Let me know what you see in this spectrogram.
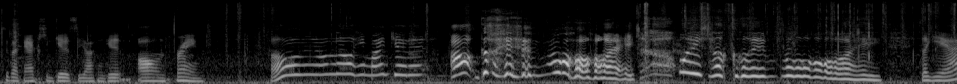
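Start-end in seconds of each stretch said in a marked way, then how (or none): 2.7-4.3 much higher excited squeal. Real, not acted. Dog nearly catches it. 4.5-8.8 much higher, louder, slow dog praise; squeaky praising a dog. Real, not acted.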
